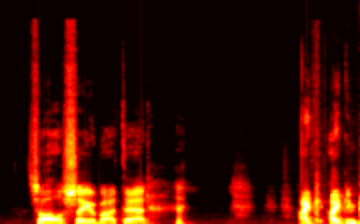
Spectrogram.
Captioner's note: chuckles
